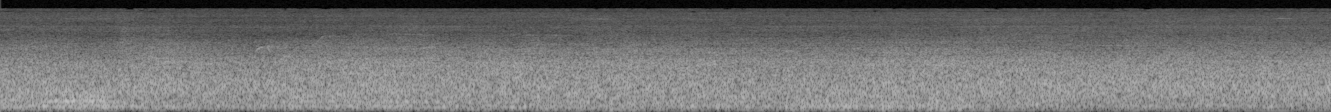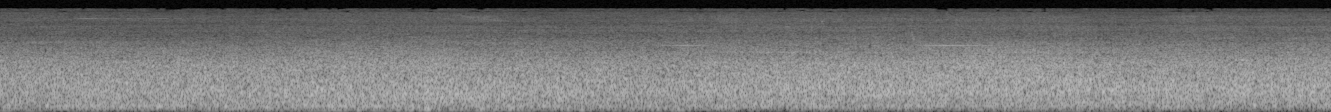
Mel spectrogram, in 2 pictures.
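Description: Distant train approaching: a steady rumble that grows slightly louder in the second half.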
